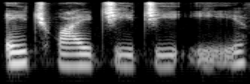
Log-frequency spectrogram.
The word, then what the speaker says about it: hygge: It's spelled Hygge for those of you who have not seen it in writing.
